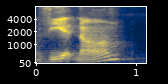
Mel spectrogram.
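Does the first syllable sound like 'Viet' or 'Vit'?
Viet. The first syllable is said as 'Viet'. This is how outsiders say it. "We all call it Vietnam"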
